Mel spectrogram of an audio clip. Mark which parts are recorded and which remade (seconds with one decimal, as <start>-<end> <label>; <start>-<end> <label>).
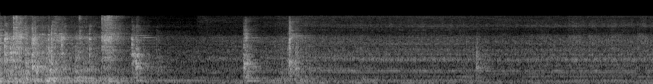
0.0-4.1 recorded; 4.1-4.6 remade; 4.6-6.5 recorded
